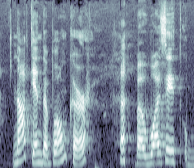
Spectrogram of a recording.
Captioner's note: laughing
